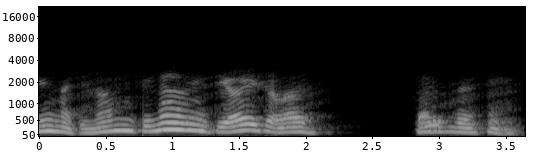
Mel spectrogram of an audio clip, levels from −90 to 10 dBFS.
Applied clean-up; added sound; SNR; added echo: neural mask model Resemble Enhance denoiser.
